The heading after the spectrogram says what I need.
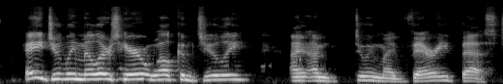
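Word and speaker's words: July: Welcome, Julie. I'm doing my very best to remember that Julie, which is spelled J-U-L-Y in this case, is pronounced Julie.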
